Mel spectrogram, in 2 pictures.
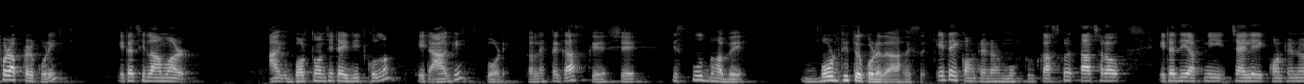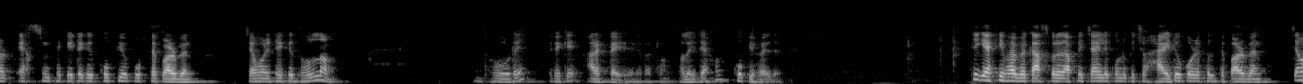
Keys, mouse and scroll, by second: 0.6 click, 3.7 click, 4.6 click, 5.6 click, 6.7 ctrl+space, 6.8 ctrl+click, 9.2 Delete, 10.6 click, 15.7 click, 18.7 click, 20.5 click, 22.5 ctrl+d, 25.5 ctrl+space, 25.6 ctrl+click, 26.0 click.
